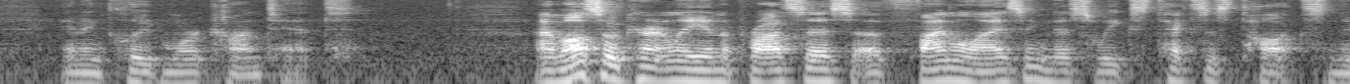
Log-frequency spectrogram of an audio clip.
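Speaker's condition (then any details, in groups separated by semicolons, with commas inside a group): No condition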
